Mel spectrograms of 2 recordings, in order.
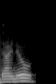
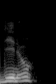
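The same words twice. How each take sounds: First: The name is said with an American English pronunciation. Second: The name is said with a French pronunciation. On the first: This is how people in America say it. "on this side of the pond, they say Dino" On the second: This is how its French makers say it. "made by French people at Fair Paris, so they pronounce it Dino"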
